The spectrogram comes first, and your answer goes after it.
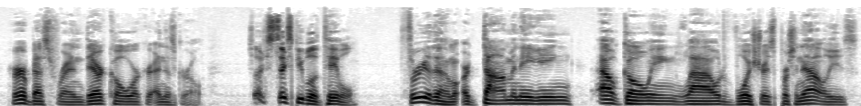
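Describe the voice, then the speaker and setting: This podcast host has a fairly low-pitched voice recorded in clean studio quality with no echo. Hosting a casual solo show, he's chatty and self-deprecating, tossing joking asides to his listeners.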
